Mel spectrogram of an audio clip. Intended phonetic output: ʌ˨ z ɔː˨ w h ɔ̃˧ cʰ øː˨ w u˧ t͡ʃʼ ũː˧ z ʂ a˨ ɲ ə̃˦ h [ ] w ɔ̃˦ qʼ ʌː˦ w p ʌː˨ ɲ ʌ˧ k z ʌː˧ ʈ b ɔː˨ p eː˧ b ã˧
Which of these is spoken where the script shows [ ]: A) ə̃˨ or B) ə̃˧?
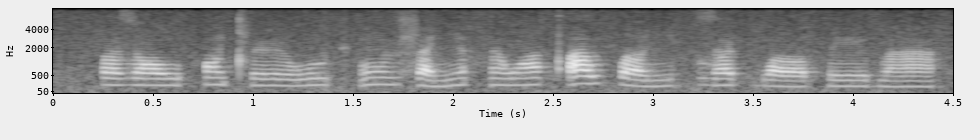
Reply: B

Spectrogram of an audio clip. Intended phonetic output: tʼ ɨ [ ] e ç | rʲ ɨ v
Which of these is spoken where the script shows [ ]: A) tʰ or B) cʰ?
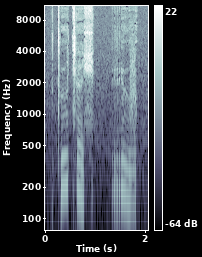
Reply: B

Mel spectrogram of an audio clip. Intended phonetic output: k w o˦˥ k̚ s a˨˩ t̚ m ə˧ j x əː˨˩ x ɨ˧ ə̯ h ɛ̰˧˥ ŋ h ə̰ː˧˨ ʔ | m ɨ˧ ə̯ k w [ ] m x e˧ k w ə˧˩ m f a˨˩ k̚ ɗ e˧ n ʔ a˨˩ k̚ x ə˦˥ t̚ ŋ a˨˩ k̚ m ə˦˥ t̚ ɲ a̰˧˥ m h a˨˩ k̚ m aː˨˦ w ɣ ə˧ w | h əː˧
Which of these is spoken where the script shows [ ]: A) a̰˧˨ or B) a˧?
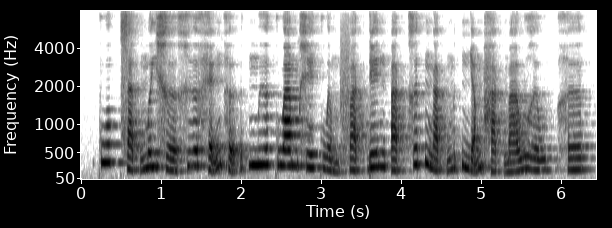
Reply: B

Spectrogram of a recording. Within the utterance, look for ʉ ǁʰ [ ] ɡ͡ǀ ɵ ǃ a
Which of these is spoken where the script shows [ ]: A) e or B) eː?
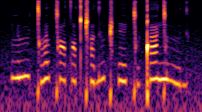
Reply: B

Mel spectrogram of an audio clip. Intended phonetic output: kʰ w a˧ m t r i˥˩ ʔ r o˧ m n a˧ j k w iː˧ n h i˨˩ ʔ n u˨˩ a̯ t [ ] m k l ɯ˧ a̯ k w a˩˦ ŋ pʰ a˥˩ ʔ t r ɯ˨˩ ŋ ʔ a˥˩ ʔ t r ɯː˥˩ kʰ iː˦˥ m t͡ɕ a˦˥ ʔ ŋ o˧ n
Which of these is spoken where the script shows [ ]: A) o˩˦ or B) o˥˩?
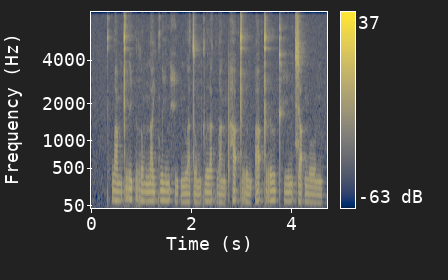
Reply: A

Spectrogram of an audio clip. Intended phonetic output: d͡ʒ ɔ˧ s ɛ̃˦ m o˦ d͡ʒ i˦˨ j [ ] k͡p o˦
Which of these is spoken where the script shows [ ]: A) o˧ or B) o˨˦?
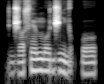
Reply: B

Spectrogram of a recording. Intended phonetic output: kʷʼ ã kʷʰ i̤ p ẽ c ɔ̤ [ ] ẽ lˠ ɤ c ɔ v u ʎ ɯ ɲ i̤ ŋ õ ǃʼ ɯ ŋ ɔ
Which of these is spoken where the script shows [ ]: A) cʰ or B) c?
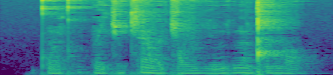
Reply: A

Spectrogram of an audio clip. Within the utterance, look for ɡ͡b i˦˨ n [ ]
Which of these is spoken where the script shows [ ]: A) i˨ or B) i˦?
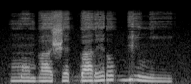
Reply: A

